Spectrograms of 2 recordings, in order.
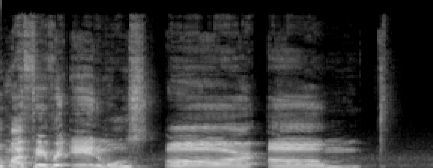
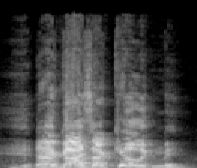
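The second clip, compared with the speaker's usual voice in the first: said through real laughter; cracking up at the chat; laughing; 2 semitones higher than usual. Real, not acted. Streamer laughing at chat comments.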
